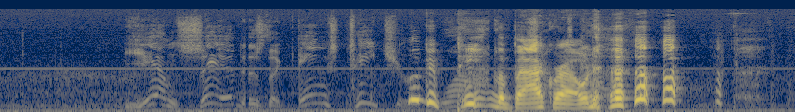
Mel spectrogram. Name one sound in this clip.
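A goofy cartoon man speaks loudly with excitement.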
